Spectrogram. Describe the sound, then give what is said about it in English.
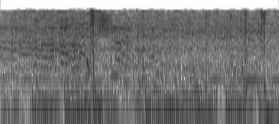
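A woodchipper's huge grinding cylinders start spinning, producing a loud, steady, low mechanical rumble with a dense roar on top that holds throughout. “The hillbilly mother presses a button and the machine's huge grinding cylinders start to spin round.”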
